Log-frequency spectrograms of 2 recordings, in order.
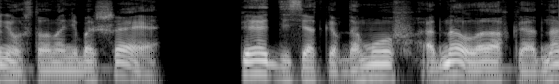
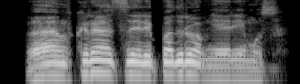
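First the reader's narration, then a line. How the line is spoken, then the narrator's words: Dry question. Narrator (Russian): сухо спрашивает Торн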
